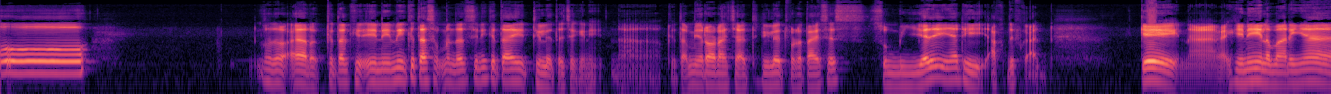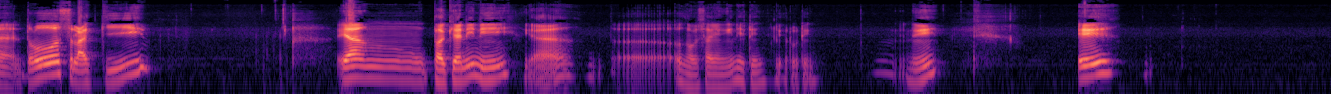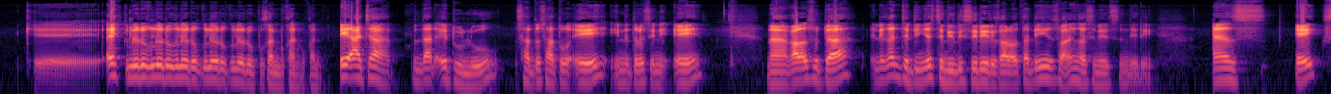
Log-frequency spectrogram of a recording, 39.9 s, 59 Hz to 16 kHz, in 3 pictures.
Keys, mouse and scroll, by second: 0.7 ctrl+r, 2.4 shift+middle click, 3.1 ctrl+r, 4.1 middle click, 4.3-5.0 scroll down 3, 5.0 click, 5.5 click, 7.0 Delete, 8.2 click, 8.5 Tab, 8.7 middle click, 9.1-9.5 scroll up 2, 9.5 shift+middle click, 10.0 g, 11.3 middle click, 11.6 scroll down 3, 11.7 middle click, 12.4 KP_1, 13.4-13.8 scroll up 2, 14.5 shift+middle click, 14.8 Tab, 15.0 scroll down 1, 15.0 scroll down 1, 15.2 shift+middle click, 15.4-15.8 scroll up 11, 15.8 shift+middle click, 17.1 click, 17.2 scroll down 1, 17.3 scroll down 2, 18.8 right click, 19.0 scroll down 2, 19.2 shift+middle click, 19.8 middle click, 20.7 right click, 21.4 shift+middle click, 22.5 shift+right click, 23.0 KP_1, 23.4 scroll down 1, 24.5-24.8 scroll down 2, 24.8 click, 25.5 e, 25.9 s, 28.1 ctrl+z, 30.9 ctrl+z, 31.5 right click, 32.6 e, 33.2 right click, 33.6 e, 34.4 right click, 35.2 middle click, 35.9 shift+right click, 36.5 KP_1, 37.7 s.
